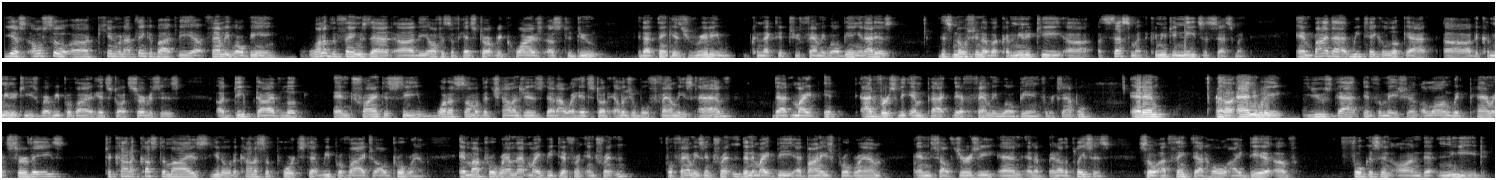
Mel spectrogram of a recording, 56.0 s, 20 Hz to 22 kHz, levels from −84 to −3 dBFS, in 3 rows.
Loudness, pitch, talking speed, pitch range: -22 LUFS, 125 Hz, 175 wpm, 110-140 Hz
